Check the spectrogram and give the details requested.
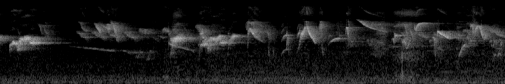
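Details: An older black-throat sings a lively cascade of bright whistled notes and fast trills, opening with a loud sweet phrase and running on in varied bursts.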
